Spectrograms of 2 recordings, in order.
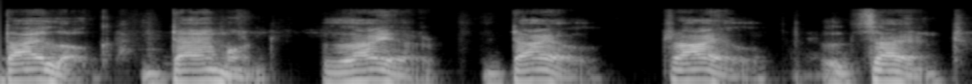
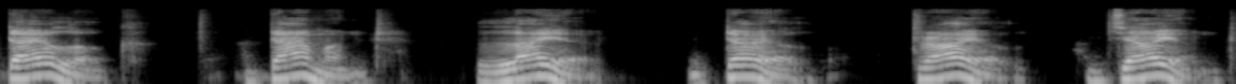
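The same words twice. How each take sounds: First: ডায়ালগ, ডায়মন্ড said slowly, lower, each falling; slow repeat drill. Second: Each word alone with a falling tune, ডায়া glide clear; teacher word drill. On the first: Teacher slowly repeating the words for students. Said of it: "এটা diphthong একটা". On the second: Teacher drilling the diphthong for students. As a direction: model ডায়ালগ, লায়ার with the আয়া glide. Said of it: "অর্থাৎ ফার্স্টে একটা consonant". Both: Shown as a demonstration.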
